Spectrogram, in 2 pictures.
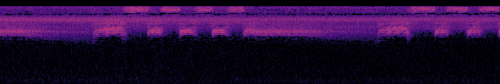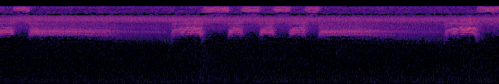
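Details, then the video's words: Cicadas calling on a summer night: a steady high, hissing drone with clusters of brighter pulsed bursts that recur in groups of four or five every few seconds, with no other clear sounds. "Cicada sound"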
